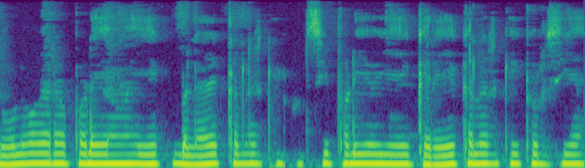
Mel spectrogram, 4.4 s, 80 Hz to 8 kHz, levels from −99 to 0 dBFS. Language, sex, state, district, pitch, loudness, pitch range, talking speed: Hindi, male, Delhi, New Delhi, 165 Hz, -13 LUFS, 160-165 Hz, 230 wpm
